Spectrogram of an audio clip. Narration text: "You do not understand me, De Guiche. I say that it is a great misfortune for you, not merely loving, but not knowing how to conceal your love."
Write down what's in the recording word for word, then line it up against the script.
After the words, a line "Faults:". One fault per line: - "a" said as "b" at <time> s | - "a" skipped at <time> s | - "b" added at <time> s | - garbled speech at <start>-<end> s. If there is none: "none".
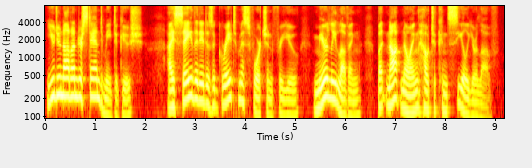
"You do not understand me, De Guiche. I say that it is a great misfortune for you, merely loving, but not knowing how to conceal your love."
Faults:
- "not" skipped at 5.1 s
